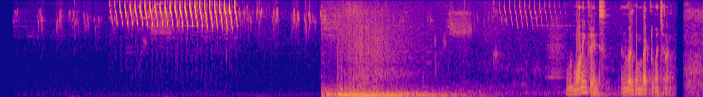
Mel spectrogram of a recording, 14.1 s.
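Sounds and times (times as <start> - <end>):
bird trill: 0.3 - 6.4, 8.8 - 11.3
loud low rumble: 6.4 - 9.9.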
